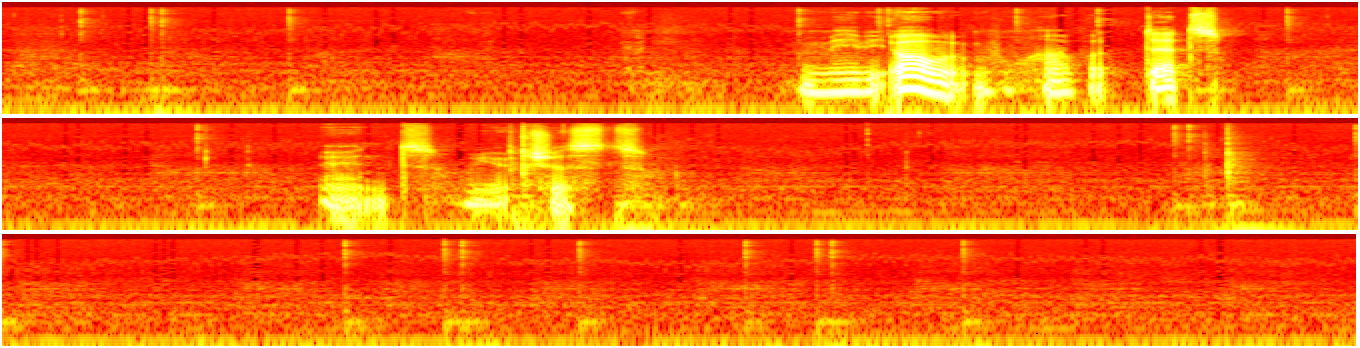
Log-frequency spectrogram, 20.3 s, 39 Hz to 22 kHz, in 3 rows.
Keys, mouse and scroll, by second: 0.7-1.4 drag, 4.3 click, 5.0-6.0 drag, 6.4 drag, 9.3 r, 13.5 click, 15.7 click, 16.4 click, 17.5 click, 18.3 click.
